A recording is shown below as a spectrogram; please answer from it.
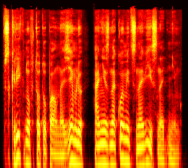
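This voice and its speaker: A man narrating a story in an expressive, scripted reading. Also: fairly low pitch, moderate pace.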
